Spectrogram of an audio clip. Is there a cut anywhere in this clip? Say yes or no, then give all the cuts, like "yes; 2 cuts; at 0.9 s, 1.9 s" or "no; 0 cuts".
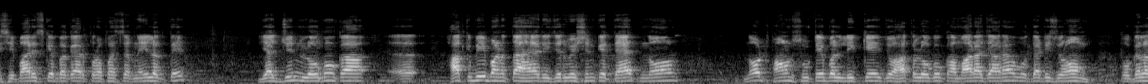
no; 0 cuts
